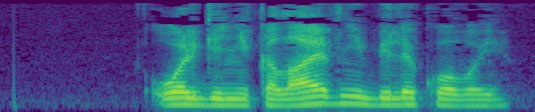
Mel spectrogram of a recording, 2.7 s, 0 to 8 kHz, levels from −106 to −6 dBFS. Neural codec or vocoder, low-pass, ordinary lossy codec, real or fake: none; 7.2 kHz; MP3, 32 kbps; real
